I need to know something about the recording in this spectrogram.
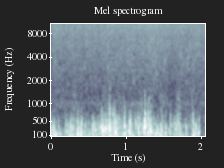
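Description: Wind buffeting the phone's microphone: an uneven low rumble that rises and falls, dropping away near the end.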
